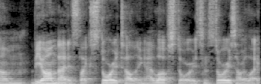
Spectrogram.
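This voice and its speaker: This man speaks with a non-native accent. His pace is moderate. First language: not English. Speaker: self-development YouTuber. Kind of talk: casual vlog monologue. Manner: casual with many fillers.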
